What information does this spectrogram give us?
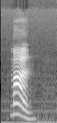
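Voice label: "man" fourth tone, pinyin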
